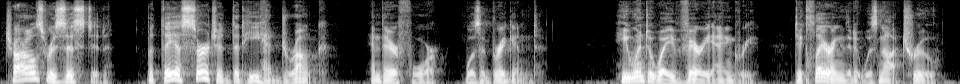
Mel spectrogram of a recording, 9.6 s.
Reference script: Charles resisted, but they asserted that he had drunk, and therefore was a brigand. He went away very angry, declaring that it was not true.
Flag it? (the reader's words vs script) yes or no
no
